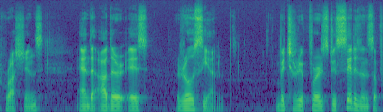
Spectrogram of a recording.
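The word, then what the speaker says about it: Ρωσία: The current name of the country, Rosia, come from Byzantine Greek destination of Rus, spelled Rosia, pronounced Rosia in modern Greek.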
